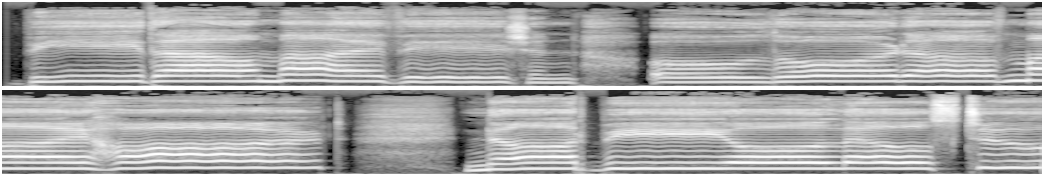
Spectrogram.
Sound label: female vocal sample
